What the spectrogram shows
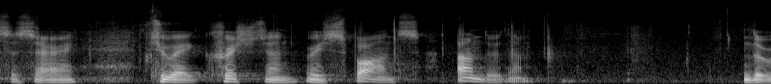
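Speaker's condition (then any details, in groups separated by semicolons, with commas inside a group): ALS; under neurologist care, seeing doctors for multiple organic issues; at least a couple of months since diagnosis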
